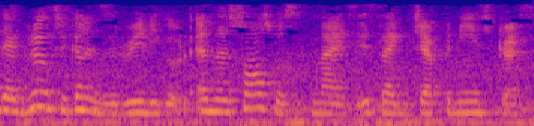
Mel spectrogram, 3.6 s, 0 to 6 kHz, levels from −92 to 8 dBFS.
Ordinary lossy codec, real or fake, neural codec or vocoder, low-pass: MP3, 24 kbps; real; none; 5.4 kHz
